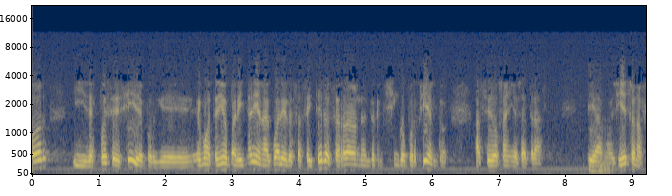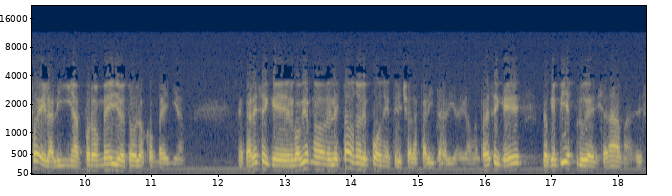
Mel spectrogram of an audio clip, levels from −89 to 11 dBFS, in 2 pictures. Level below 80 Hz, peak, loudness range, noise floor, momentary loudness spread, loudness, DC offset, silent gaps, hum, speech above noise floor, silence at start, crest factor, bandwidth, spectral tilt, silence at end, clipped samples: -48 dBFS; 0 dBFS; 3 LU; -37 dBFS; 9 LU; -12 LUFS; under 0.1%; none; none; 26 dB; 0 s; 12 dB; 11 kHz; -6.5 dB/octave; 0 s; under 0.1%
